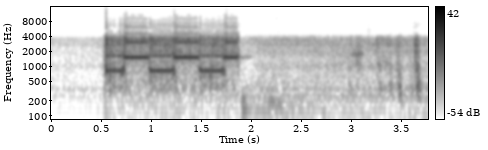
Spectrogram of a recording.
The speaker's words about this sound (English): Stand by for a tone out.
